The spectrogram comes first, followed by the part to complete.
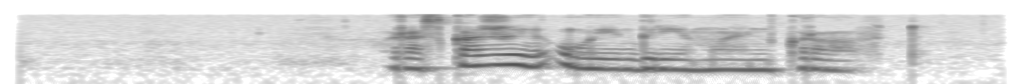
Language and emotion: Russian, sad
